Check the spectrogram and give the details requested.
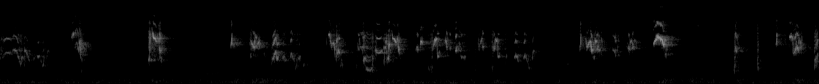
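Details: Domestic budgerigar warbling: a long run of sharp chirps, squeaks and chattering notes in uneven clusters, with brief pauses throughout.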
